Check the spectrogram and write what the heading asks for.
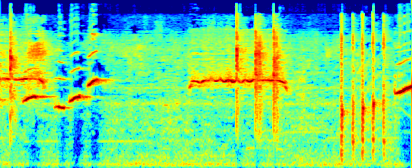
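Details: Murai batu, the white-rumped shama, singing steadily as a lure for other shamas: long level whistles and short falling notes, then a quick run of crisp clicking notes, ending on a rising whistle, with faint hum underneath.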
